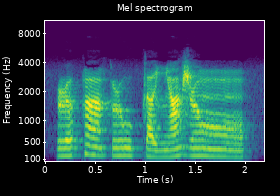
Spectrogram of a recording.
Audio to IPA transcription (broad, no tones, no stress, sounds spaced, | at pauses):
ɭ ɵ k ɐ̃ː k ɭ uː k ɾ ɐ ʎ ã z ɭ õː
